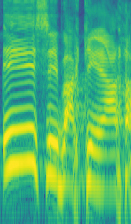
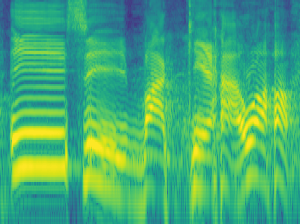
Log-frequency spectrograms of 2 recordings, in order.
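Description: First: Said in the usual way. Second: 伊是目镜 stretched out syllable by syllable; very slow, deliberate 伊是目镜; slow sign reading. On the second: Shown as a demonstration. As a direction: draw out each word of 伊是目镜. Teacher repeats sign slowly for effect.

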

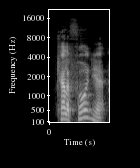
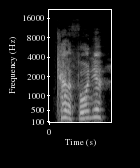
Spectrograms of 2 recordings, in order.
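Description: First: "California" high, then falling; falling answer. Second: "California" very high, rising at the end; rising echo question. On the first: Girl answering the teacher, "California" with a falling tune. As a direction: state "California" as a firm answer. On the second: Teacher echoing the girl, "California" rising in wonder. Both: A narrator's reading.

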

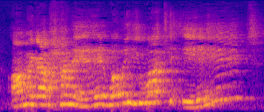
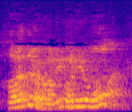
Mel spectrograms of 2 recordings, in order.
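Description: First: High mock girly voice, rising to the end; exaggerated squeaky couple talk; annoying girlfriend. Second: Louder mock-boyfriend voice, not pitched up; exaggerated doting boyfriend; annoying boyfriend. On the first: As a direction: imitate a gushing girlfriend, stretched and pitched up. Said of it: "there's two of them". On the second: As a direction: imitate her equally irritating man. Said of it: "here's her boyfriend".

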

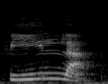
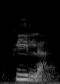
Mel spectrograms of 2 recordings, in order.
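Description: First: "Fila" split into fi, la; syllable by syllable. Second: Said in the usual way. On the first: Shown as a demonstration. Teacher reviewing the words, "Fila" broken fi... la. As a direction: pause between fi and la in "Fila". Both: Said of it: "vamos a repasar las palabras".

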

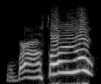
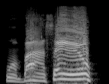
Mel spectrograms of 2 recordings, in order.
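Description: First: Very high, loud mocking question; squealed preacher's taunt; high-pitched taunt. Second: Loud challenge at usual pitch; taunting preacher. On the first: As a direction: shoot SELL way up high. Repeats the taunt, higher take. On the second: Acted. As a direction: push out the question, loud on SELL. Repeats the taunt, lower take.

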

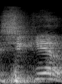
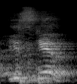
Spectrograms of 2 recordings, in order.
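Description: First: "chiqueiro", louder, opening with sh; "chiqueiro" with sh onset. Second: "Isqueiro", clear vowel then hissed S; "Isqueiro" with s onset. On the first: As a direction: say "chiqueiro" starting on a clear SH. Contrasts misheard word with isqueiro. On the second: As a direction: say "Isqueiro" as ees-KAY-ro. Corrects chiqueiro to isqueiro. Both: Shown as a demonstration.

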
